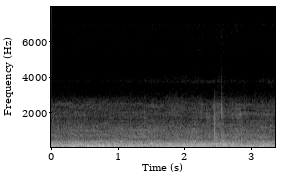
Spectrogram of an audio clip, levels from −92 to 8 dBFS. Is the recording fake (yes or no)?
yes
